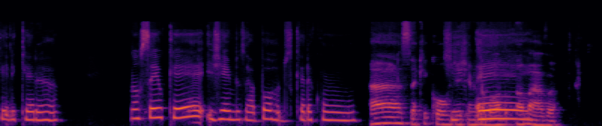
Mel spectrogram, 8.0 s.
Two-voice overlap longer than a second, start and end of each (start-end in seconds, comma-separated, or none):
5.9-7.1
